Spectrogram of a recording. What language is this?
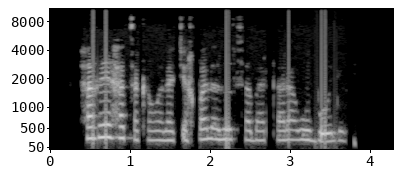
Pashto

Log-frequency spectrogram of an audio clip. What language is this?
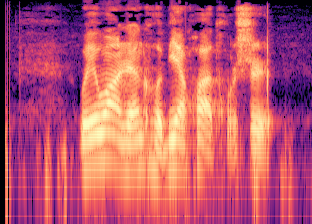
Chinese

